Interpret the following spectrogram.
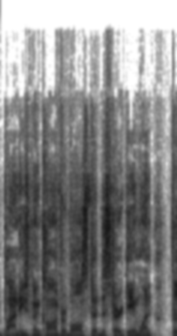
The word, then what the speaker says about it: Wallstedt: You like to emphasize the Wall. Yeah, how do you pronounce his name? Jesper Wallstedt. Wall. Wallstedt.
